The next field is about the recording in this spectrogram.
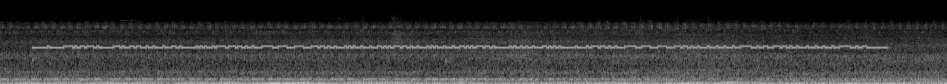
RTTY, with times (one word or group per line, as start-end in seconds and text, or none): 1.1-2.3 HL7YE
2.5-3.1 599
3.3-3.9 614
4.1-4.8 614
4.9-5.9 F4K
6.1-6.7 599
6.9-7.7 1152
7.9-8.7 1152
